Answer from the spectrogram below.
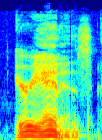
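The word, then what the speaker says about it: Ariana's: a pizza restaurant and it is not ianas it is ianas it tells you right on the menu how to pronounce it it's very particular very specific it is Arianas um and had some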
